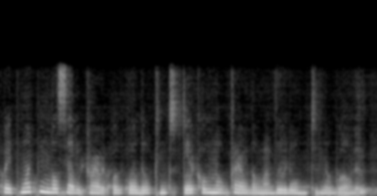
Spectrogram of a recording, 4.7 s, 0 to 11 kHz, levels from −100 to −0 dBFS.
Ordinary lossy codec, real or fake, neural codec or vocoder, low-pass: AAC, 64 kbps; fake; codec, 16 kHz, 0.5 kbps, FreqCodec, larger model; 7.2 kHz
